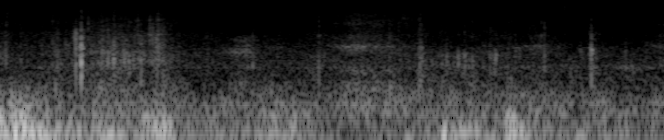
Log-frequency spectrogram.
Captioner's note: wind blowing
